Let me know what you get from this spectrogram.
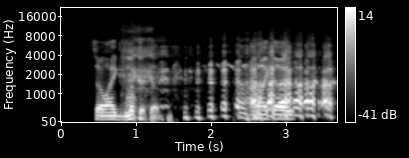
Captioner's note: laughter from all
